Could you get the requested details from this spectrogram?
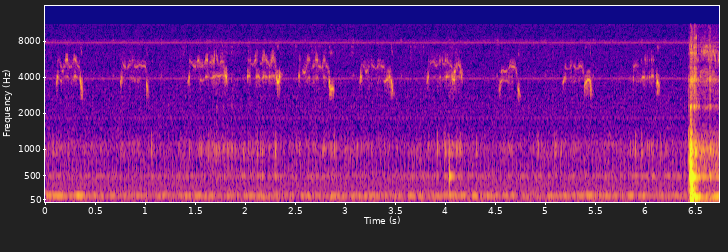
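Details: Common swift young in a nest box on June 18th 2011, calling while a parent arrives to feed: thin high chirps repeated about twice a second over a low steady hum, ending in a sudden loud rustle.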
